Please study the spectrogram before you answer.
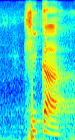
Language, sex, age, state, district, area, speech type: Assamese, male, 30-45, Assam, Sonitpur, rural, read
